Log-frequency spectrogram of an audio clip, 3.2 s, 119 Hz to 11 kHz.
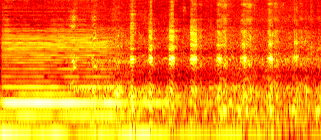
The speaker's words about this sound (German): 50 Außenminister in der Hafenstadt Hamburg und Gastgeber Frank-Walter Steinmeier als Kapitän auf der Brücke. Ein Nebelhorn, können wir es mal hören?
